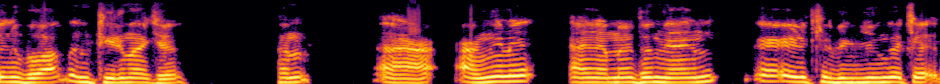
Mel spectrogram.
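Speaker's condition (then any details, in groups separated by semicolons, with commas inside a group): Cerebral palsy; present from birth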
